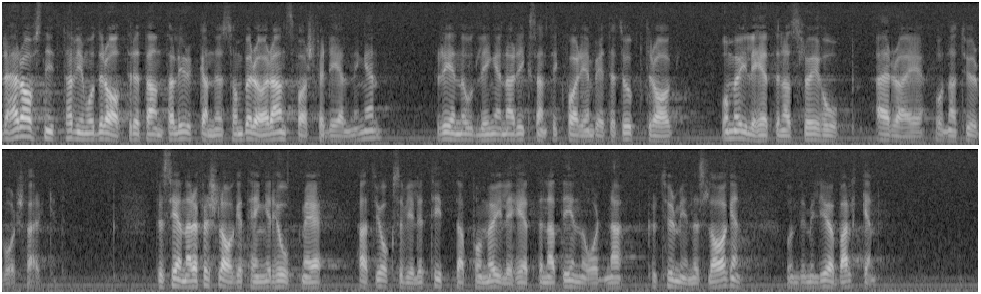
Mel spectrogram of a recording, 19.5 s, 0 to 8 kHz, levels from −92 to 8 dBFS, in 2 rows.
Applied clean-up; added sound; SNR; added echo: none; none; none; none.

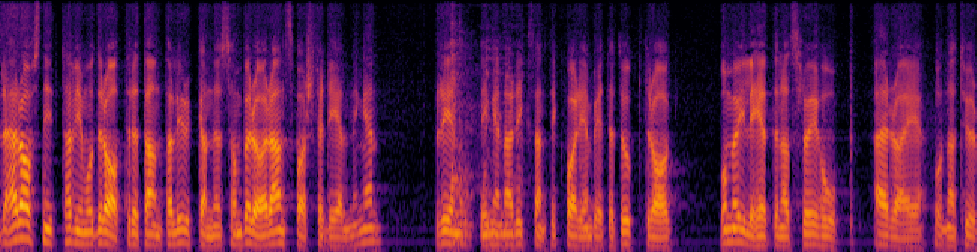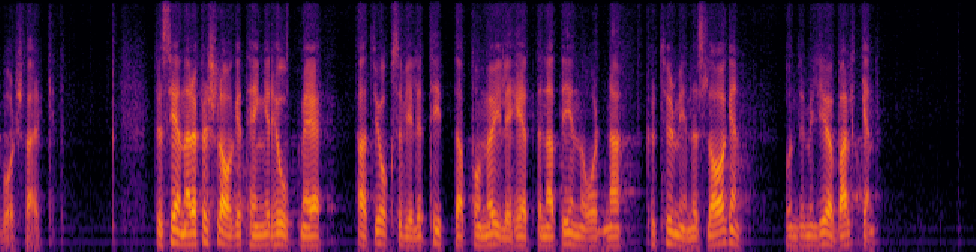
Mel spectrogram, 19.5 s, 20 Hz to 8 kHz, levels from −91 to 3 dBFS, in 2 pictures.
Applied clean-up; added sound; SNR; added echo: neural mask model RNNoise.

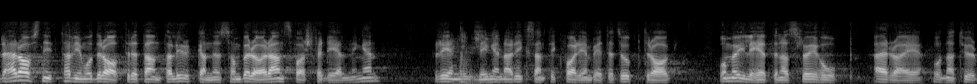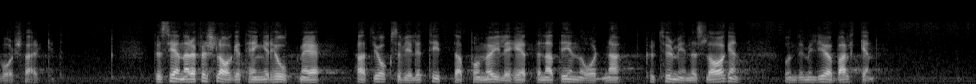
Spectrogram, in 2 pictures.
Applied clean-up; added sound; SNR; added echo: neural separator model SepFormer DNS4.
